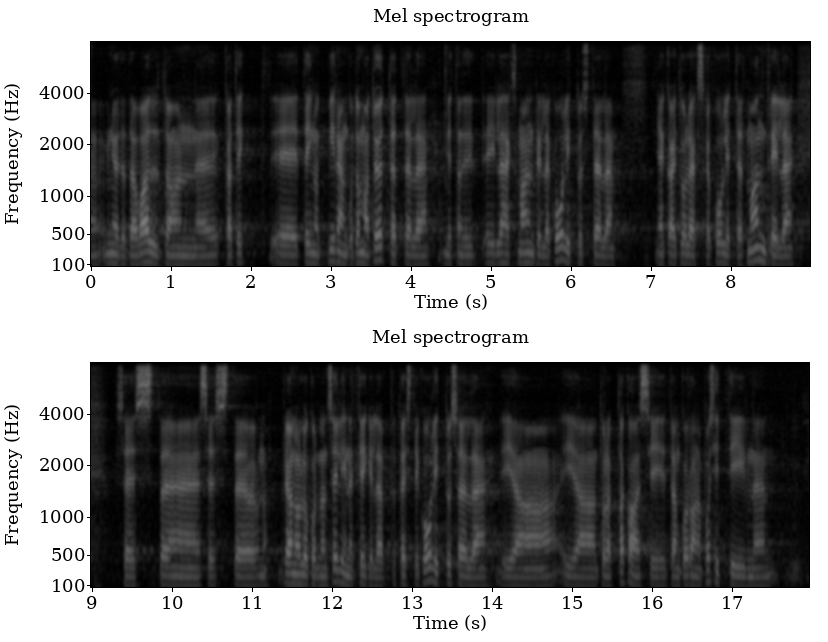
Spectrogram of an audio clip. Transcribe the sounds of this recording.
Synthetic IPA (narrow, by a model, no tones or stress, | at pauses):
minut̪et̪ɑvɑld̪̥o̞nkɑt̪e | t̪e̞jnud̪̥̚piːɾɑŋɡud̪̥o̞mɑt̪ø̞ːt̪ːˑɑjɑt̪ːˑe̞le̞e̞t̪ːnɑd̪e̞jlæɦeksmɑnd̪rileko̞ːlit̪ːˑust̪e̞le̞ | jɑɡ̥ɑejt̪ulekskɑko̞ːlit̪ːˑɑjɑt̪mɑnd̪rile | se̞st̪se̞st̪no̞hre̞ɑlneoluko̞rd̪̥o̞nse̞lːinet̪keɡilæɦeb̥t̪ɤ̞est̪iko̞ːlʲit̪ːuse̞le̞jɑjɑt̪uleb̥t̪ɑɡ̥ɑsit̪ɑonko̞ɾo̞nɑpo̞sʲit̪ːiːvne̞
